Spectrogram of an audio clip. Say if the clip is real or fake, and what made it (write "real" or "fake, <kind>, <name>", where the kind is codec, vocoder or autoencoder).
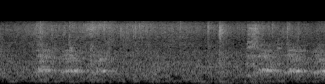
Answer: real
